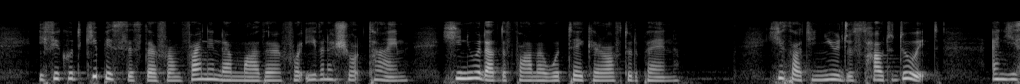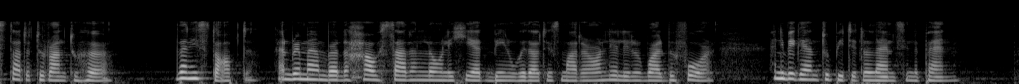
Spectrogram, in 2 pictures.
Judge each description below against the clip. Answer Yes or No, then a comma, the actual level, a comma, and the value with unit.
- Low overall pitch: No, high, 195 Hz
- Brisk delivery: Yes, fast, 215 wpm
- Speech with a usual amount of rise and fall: Yes, average, 3.6 semitones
